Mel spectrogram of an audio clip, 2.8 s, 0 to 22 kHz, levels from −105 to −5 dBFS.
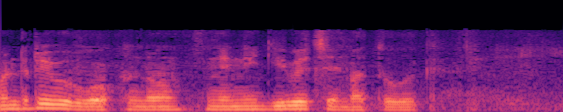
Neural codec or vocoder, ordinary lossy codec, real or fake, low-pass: codec, 16 kHz, 0.8 kbps, ZipCodec; AAC, 24 kbps; fake; 7.2 kHz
